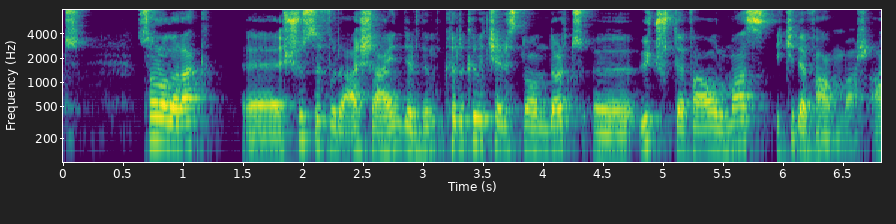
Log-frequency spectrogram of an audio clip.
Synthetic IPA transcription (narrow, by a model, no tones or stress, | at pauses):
so̞no̞lˠaɾakː | ʃusɯfɯɾɯaʃaːind̪iɾd̪imkʰɯɾkʰɯnit͡ʃʰe̞ɾisid̪ɛo̞nd̪øɾt̪ːyt͡ʃd̪efaːo̞lˠmaz̥icʰid̪efa̰ːmva̰ɾ̥a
